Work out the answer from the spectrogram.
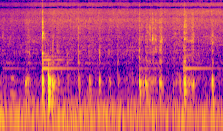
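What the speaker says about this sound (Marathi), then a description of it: "टमाटर चांगलं मऊ करून घेऊ तेलात चांगलं मिक्स करून तेलात टमाटर लवकर मऊ व्हावं" Chopped tomatoes sizzle steadily in hot oil with a pinch of salt as they soften for zunka, with scattered scraping and clinking stirs from a spoon against the pan, close and continuous with no talking.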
